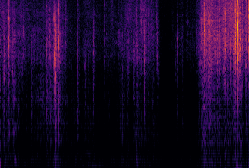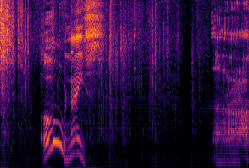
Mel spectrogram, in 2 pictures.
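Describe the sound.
Gift wrapping paper crinkles and rips open in a few rustling, tearing bursts as a present is unwrapped, with a brief spoken reaction in the middle and another crinkly burst at the end.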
